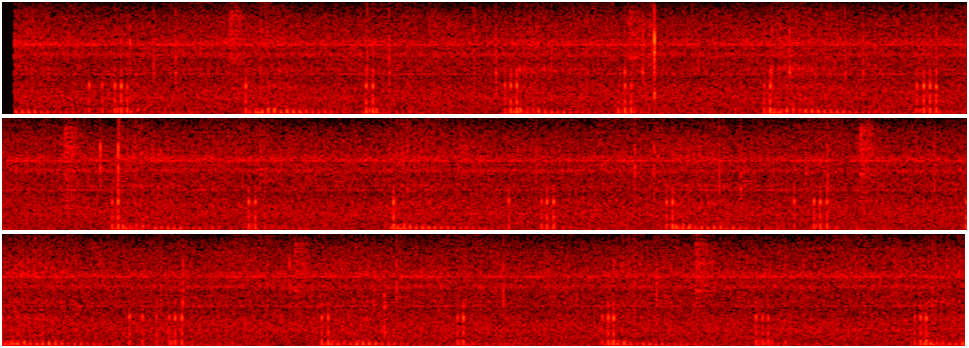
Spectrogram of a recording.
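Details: Domestic cat purring strongly up close; rhythmic rumbling pulses, roughly two each second, rise and fall steadily with each breath in a quiet room.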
